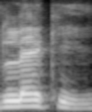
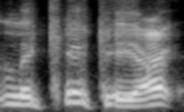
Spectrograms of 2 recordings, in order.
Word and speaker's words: Lekki: There's a popular area in Lagos called Lekki. Lakeke. That area, what? I call it Lakeke. I know you're talking about. No, not Makeke. He's Lekki, No, just no, Lekki.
